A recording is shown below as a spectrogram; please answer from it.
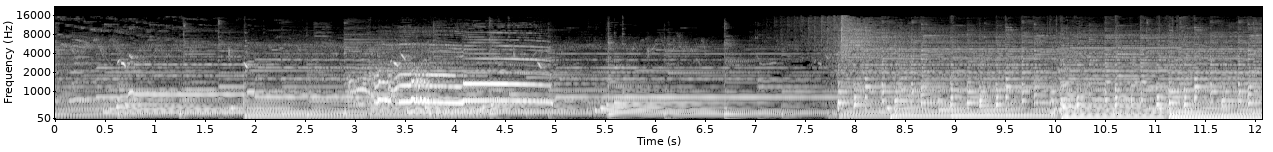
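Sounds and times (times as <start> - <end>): background music: 0.0 - 12.0
rooster crowing: 2.9 - 5.1.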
